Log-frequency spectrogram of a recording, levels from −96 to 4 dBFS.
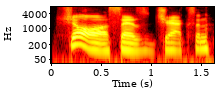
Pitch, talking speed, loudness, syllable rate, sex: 135 Hz, 110 wpm, -17 LUFS, 2.6 syllables/s, male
